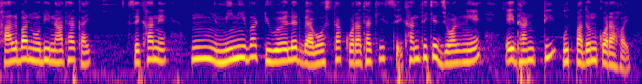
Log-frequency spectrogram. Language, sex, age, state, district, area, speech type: Bengali, male, 30-45, West Bengal, Paschim Medinipur, rural, spontaneous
